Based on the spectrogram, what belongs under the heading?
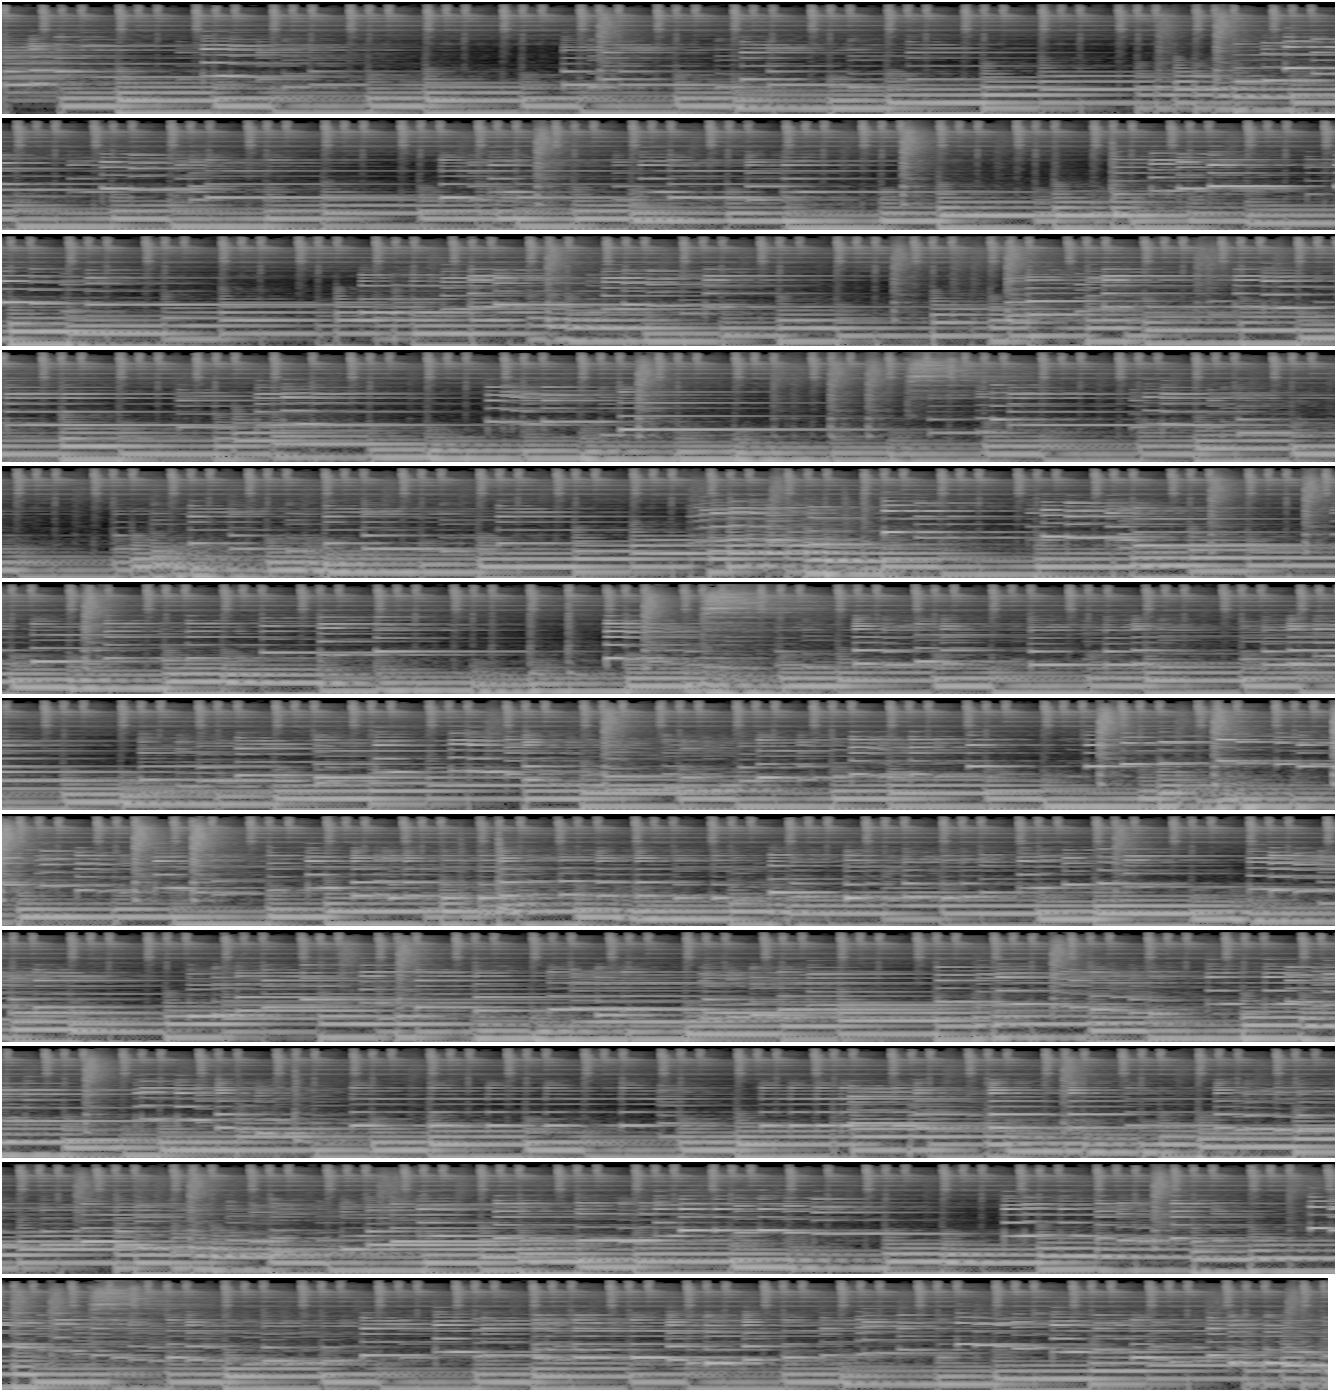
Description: Jazz
MIDI Music File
